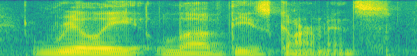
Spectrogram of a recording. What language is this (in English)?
English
